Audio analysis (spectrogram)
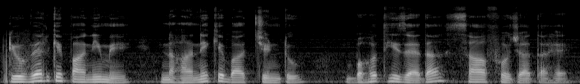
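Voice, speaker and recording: A man's voice: lowish voice, lively intonation, a little slow, darkish tone. A man reading scripted narration for a children's story as the narrator.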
